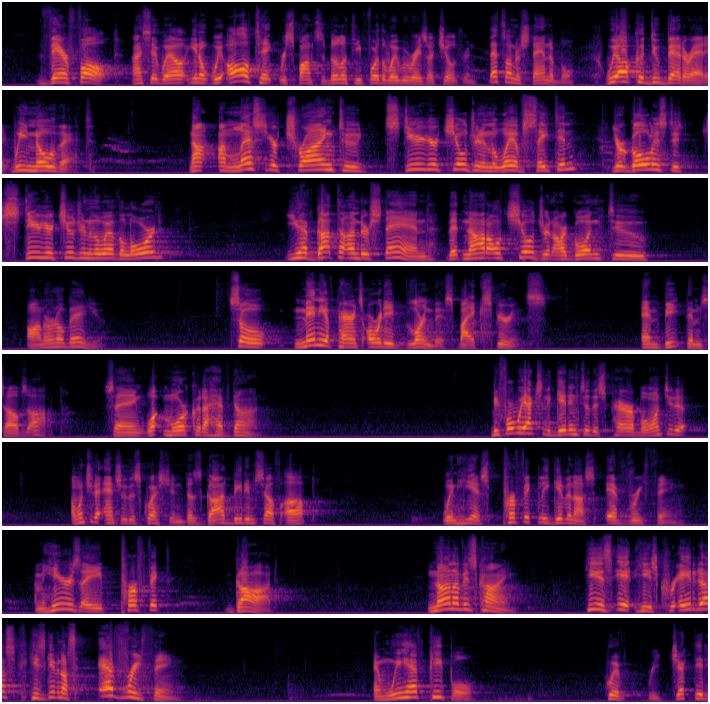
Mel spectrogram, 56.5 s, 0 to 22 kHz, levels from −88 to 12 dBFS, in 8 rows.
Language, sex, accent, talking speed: English, male, American, 155 wpm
